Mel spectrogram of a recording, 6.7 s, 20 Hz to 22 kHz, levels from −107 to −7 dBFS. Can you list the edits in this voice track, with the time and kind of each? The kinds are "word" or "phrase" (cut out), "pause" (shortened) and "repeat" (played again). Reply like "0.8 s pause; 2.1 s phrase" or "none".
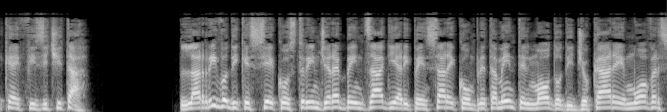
none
